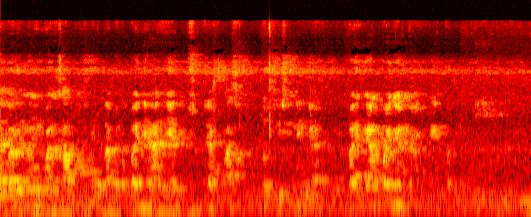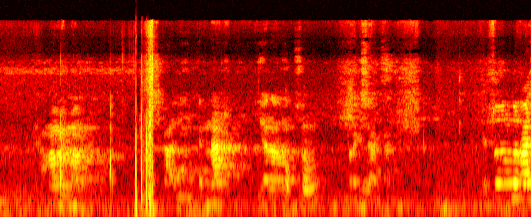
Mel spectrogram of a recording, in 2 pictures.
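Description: A young man talks calmly and explains, close by, in a room with a slight echo.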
